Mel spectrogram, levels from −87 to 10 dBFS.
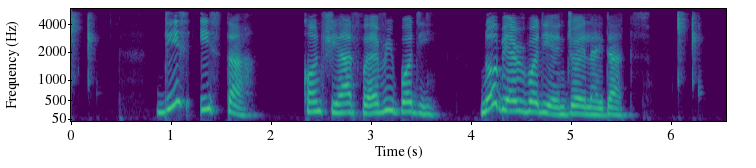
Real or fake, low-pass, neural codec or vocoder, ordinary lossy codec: real; 5.4 kHz; none; none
